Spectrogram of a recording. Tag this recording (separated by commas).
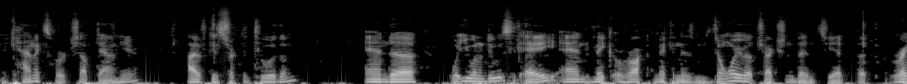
Speech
